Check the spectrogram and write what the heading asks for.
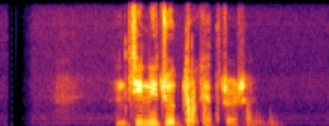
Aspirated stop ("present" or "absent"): present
